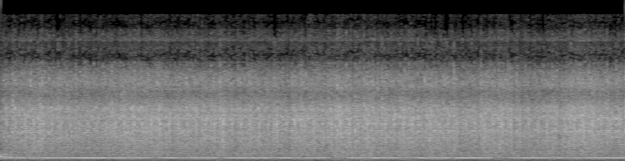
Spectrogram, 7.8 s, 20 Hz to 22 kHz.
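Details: Bobcat 632 engine after the blow-by repair with new piston and rings fitted: steady idle with a constant mid-pitched tone, smooth and even, no puffing or ticking from the exhaust; running healthy.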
